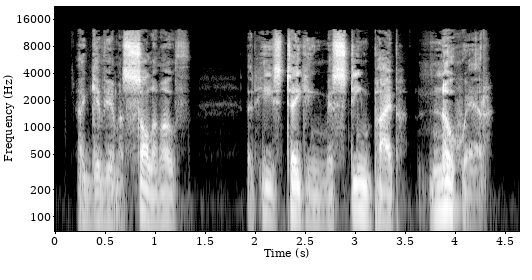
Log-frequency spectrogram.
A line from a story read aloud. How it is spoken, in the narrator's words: Jock growled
